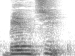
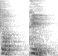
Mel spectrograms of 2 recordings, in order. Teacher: এখানে ই স্বরধ্বনির আগম ঘটেছে শব্দটির শেষে বা অন্তে, তাই একে আমরা বলি অন্তঃস্বরাগম।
